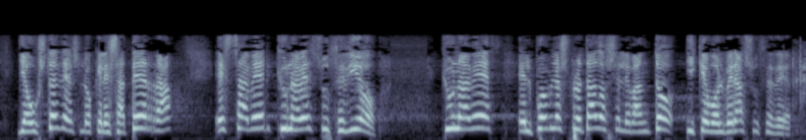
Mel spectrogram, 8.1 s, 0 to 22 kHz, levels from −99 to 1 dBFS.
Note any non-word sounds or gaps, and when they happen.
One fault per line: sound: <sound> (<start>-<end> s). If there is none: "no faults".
no faults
